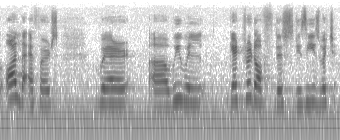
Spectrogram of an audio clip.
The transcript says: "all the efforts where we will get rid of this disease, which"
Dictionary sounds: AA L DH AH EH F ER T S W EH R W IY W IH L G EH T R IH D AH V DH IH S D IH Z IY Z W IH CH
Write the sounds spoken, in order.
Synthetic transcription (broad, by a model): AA L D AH EH F ER T S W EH R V IY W IH L G EH T R IH D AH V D IH S D IH Z IY Z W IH CH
